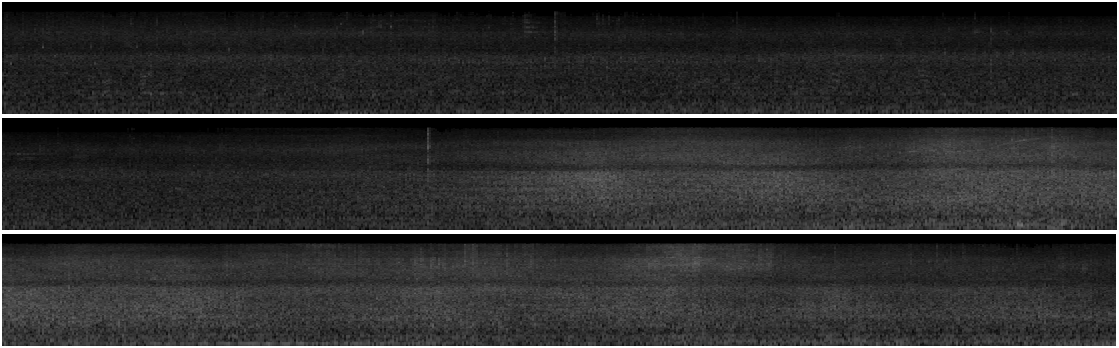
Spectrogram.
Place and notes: Berliner Pl., Bonn, Alemania - Green & Red
Nordrhein-Westfalen, Deutschland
